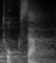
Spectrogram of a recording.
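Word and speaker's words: δόξα: 되는 것입니다이 영광이라는 단어는 헬라어로 독사 애의 독사 같 비슷한 그 발음입니다 독사 그리고 히브리어로 보드라는 단어입니다이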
